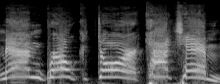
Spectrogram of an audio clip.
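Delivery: very high, loud, shrill shrieking scream. Playing a character who screams for someone to catch the runner: screaming.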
